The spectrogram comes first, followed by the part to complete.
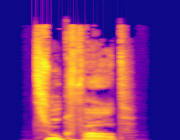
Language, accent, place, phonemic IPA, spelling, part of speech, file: German, Germany, Berlin, /ˈt͡suːkfaːɐ̯t/, Zugfahrt, noun, De-Zugfahrt.ogg
- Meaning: train ride, train trip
